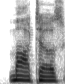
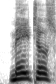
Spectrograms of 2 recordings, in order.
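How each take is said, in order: First: The name has a Spanish-style pronunciation. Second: The name has an English-style pronunciation. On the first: The speaker calls it right. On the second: The speaker calls it wrong.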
